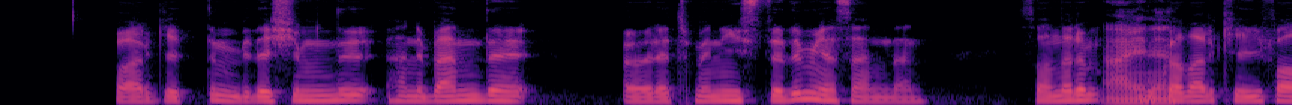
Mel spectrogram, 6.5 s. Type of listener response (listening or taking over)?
listening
